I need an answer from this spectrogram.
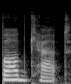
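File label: "bobcat", British English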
